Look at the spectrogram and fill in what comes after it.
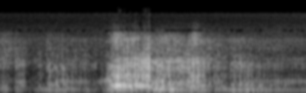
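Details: At Ol Donyo a grumpy older lion picks on a younger one. A single rough, throaty growl swells for about a second and fades into softer rumbling, with low background noise.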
